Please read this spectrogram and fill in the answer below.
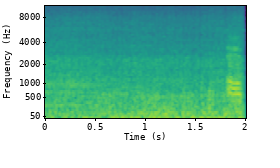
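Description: Indian FTR 1200's V-twin engine pulling hard in fifth gear at low road speed, under a steady rush of wind noise on the microphone.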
